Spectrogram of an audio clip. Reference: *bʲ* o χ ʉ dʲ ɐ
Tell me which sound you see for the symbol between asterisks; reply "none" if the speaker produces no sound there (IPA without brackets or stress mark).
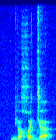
bʲ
